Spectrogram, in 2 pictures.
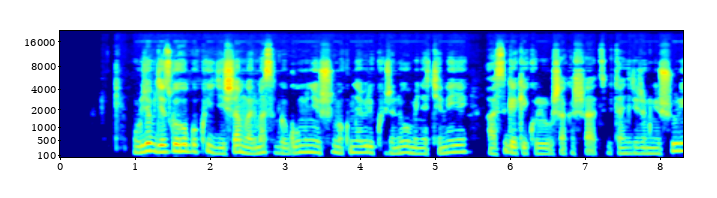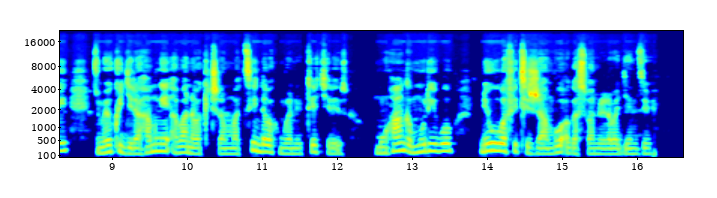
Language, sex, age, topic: Kinyarwanda, female, 25-35, education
